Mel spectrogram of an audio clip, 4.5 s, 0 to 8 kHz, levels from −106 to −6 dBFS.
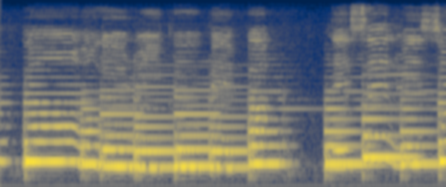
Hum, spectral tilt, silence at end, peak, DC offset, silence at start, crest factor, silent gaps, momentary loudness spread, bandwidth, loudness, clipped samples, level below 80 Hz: none; -7 dB/octave; 0 s; -6 dBFS; under 0.1%; 0 s; 12 dB; none; 5 LU; 7.4 kHz; -19 LUFS; under 0.1%; -70 dBFS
